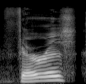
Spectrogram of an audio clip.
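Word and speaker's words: faerzress: didn't know for aa track how are we pronouncing that fair Farrah's yes Farrah's so fair fairer is is a it's kind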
